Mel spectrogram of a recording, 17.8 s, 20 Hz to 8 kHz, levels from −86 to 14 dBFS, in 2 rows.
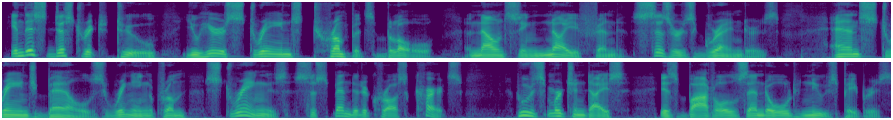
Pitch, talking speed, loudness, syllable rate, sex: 105 Hz, 100 wpm, -21 LUFS, 3.3 syllables/s, male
